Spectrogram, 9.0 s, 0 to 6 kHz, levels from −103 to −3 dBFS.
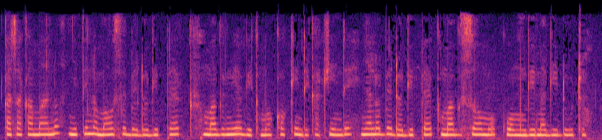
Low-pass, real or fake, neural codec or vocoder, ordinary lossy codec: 5.4 kHz; real; none; AAC, 24 kbps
